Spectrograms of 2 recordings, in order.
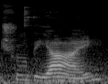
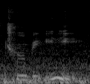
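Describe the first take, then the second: First: The ending sounds like a long 'eye'. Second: The ending sounds like an 'ee'. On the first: The speaker calls it wrong. "it's not Trubii" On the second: The speaker calls it right. "the two I's at the end sound like an E instead of an I, a long I"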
